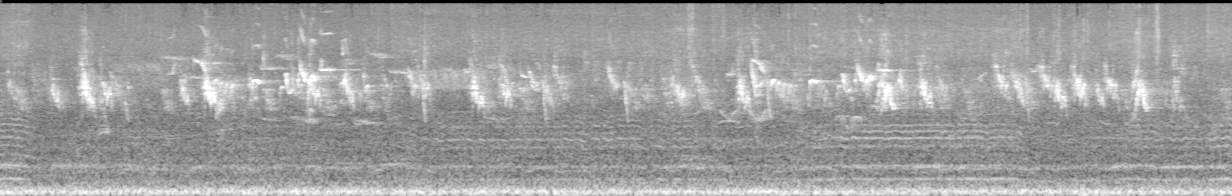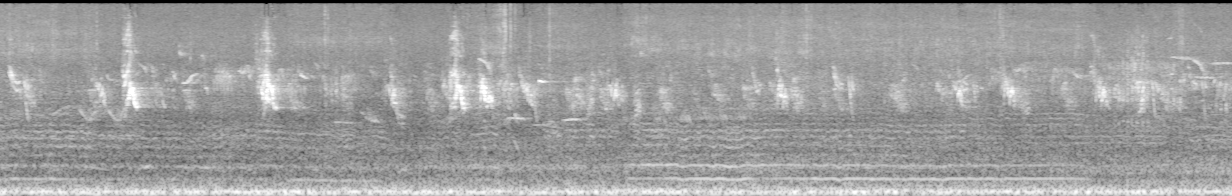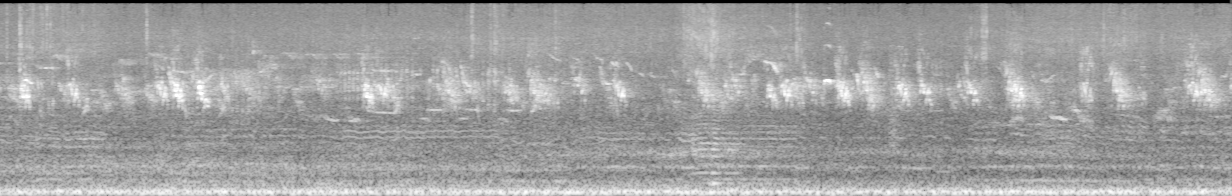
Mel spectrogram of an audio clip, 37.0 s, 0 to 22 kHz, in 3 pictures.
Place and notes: Fruitlands, Malvern, UK - Birds, Bees, 2 Trains and a Car
Recorded outside the front window with Sound Devices 744 and a pair of DPA 4060 Omni Mics. Loads of Bee's buzzing in the bush and some birds. A train pulls up to wait by the tunnel through the Malvern Hills, a car drives past then another train.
